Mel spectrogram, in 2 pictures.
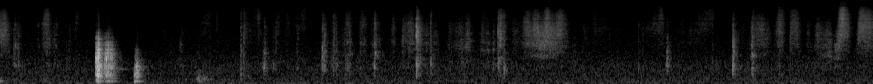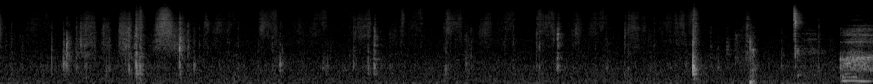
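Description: Tarot-style spell cards being shuffled and handled up close, heard as soft riffling and flicking card noises with scattered sharp taps across the span and no talk.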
